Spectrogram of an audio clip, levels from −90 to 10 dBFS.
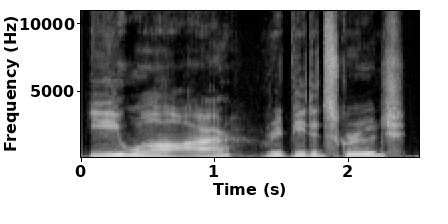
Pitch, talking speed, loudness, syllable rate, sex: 125 Hz, 95 wpm, -15 LUFS, 3.7 syllables/s, male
